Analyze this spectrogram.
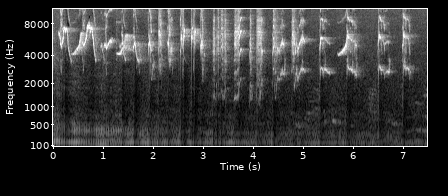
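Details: Long-tailed shrike, 'gacor isian' singing meant for training pet shrikes: busy mixed medley of high squeaks, sliding whistles and harsh chirps, fast and irregular, with background hum.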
